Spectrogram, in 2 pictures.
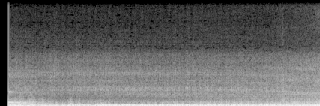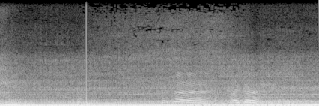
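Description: Sport motorcycle engine running under way, with heavy wind rumble on the rider-mounted microphone; the engine note rises and falls about halfway through.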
